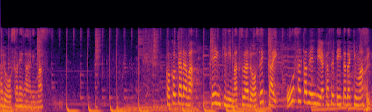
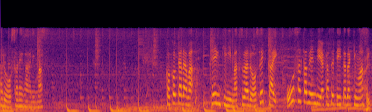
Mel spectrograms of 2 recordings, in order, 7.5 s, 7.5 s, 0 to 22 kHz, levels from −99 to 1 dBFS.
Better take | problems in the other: first | background sound (Engine + Subway, metro, underground); 18 dB below the speech

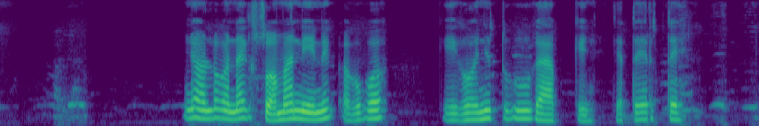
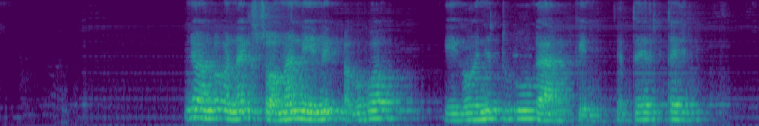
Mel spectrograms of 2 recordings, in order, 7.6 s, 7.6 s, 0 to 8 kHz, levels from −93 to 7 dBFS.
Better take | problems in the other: first | noise reduction (neural separator model SepFormer DNS4)

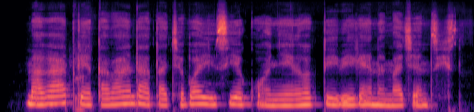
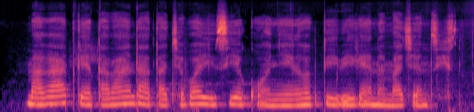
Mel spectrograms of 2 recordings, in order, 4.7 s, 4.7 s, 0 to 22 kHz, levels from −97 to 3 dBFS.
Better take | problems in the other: second | noise reduction (neural mask model DeepFilterNet 3)

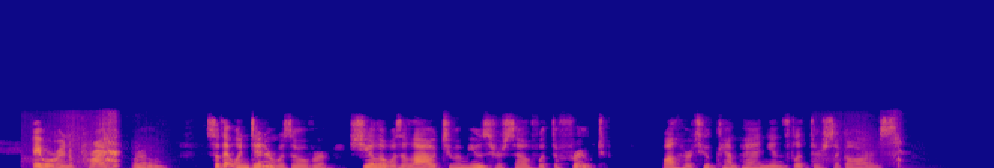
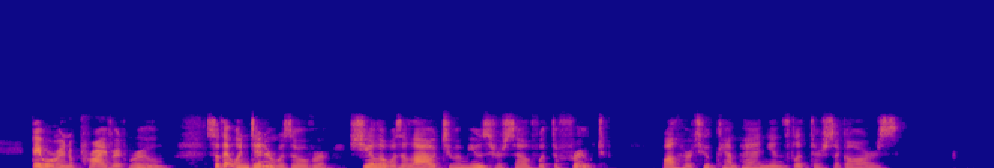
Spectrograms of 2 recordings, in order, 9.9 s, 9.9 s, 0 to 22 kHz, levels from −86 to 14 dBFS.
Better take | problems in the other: second | noise reduction (neural mask model RNNoise)

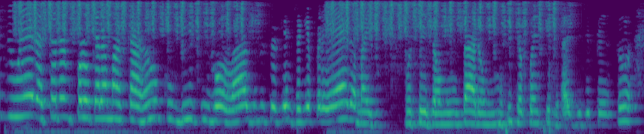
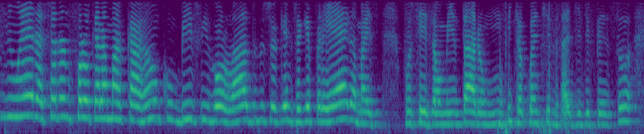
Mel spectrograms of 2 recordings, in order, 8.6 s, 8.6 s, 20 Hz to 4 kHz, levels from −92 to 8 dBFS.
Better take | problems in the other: second | noise reduction (classical method log-MMSE)

